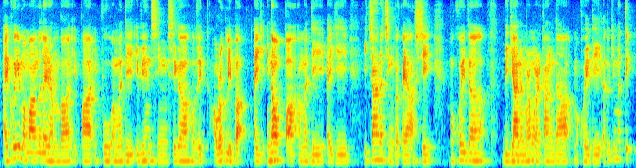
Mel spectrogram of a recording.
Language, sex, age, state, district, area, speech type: Manipuri, male, 18-30, Manipur, Imphal West, rural, spontaneous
